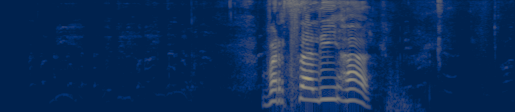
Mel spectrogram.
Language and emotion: Russian, angry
